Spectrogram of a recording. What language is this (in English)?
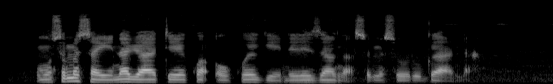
Ganda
